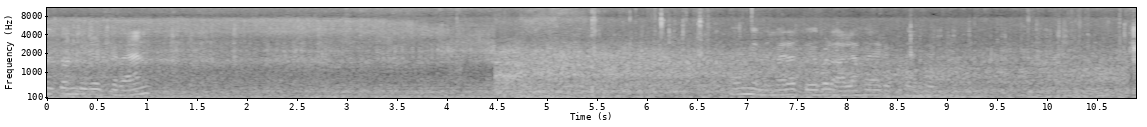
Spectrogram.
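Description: Road traffic rumbles steadily nearby.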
